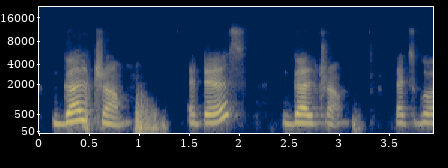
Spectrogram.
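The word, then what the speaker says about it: Ngultrum: Right, capital is Thimphu, currency is Galtram, N is silent, it is Galtram.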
